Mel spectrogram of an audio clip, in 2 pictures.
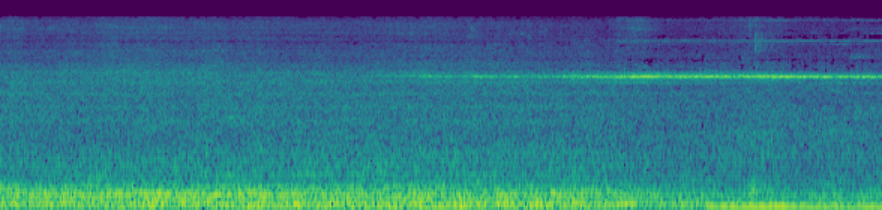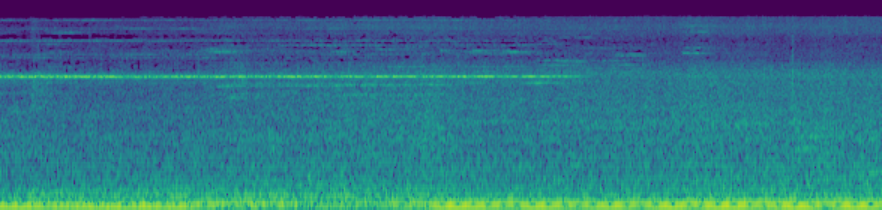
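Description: A passenger train's coaches roll slowly along the platform as it brakes to a stop. One long, high, steady brake squeal from the wheels runs for about ten seconds from a few seconds in. A steady low hum from the train takes over in the second half.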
